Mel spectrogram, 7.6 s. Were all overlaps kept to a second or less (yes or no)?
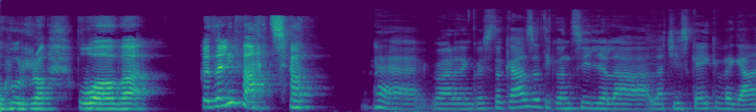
yes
